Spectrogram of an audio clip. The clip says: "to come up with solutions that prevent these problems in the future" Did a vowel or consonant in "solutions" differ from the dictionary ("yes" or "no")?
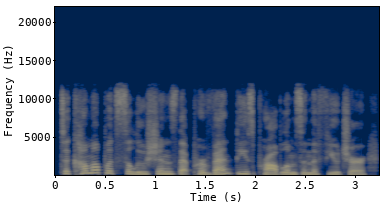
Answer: no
